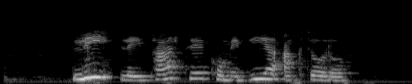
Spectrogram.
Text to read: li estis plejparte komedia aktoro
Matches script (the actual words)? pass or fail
fail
